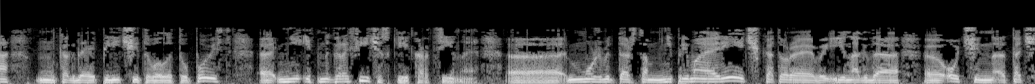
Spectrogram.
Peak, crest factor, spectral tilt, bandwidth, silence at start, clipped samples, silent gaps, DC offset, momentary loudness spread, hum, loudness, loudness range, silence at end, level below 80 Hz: 0 dBFS; 12 dB; -5.5 dB/octave; 6 kHz; 0 s; under 0.1%; none; under 0.1%; 5 LU; none; -13 LUFS; 2 LU; 0 s; -30 dBFS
